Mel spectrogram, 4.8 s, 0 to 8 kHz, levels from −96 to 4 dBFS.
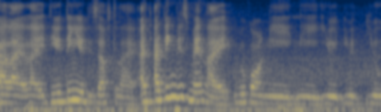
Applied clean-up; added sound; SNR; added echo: none; none; none; none.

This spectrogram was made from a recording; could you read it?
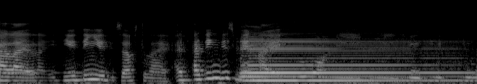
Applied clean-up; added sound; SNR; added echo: neural mask model RNNoise.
